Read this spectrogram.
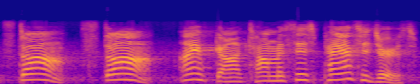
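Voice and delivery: high, urgent cry to stop; wailing call. A narrator's reading. Bertie calls after the departing train, wailing. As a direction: wail it out, pitched well up. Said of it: "wailed Bertie".

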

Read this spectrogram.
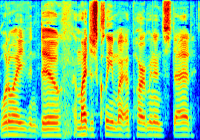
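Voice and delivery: ordinary talk

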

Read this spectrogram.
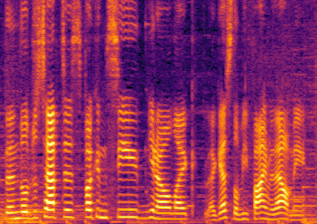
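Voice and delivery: ordinary delivery

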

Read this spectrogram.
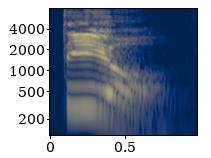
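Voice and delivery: loud shout across the game; calling out. Real, not acted. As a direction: yell "¡Tío!" to a friend. (grito fuerte de saludo)

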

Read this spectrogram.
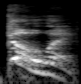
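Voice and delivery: loud, gruff-tempered ladybug shouting; loud story-time shout; grouchy shout. A narrator's reading. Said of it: "shouted the grouchy ladybug".

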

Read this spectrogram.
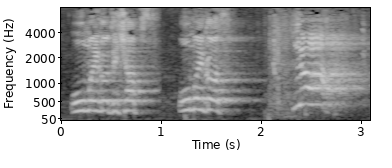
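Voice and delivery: high, loud, thrilled outburst; excited. Real, not acted. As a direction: cheer at the win. Balloon knot finally succeeds.

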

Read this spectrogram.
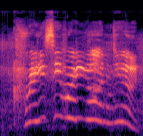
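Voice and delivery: high, loud, fast alarmed cry; high fast panicked outcry. Acted. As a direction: blurt it in panic. Rescued girl alarmed at plan.

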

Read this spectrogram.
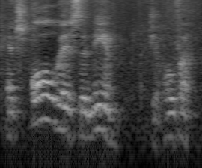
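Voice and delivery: ordinary talk

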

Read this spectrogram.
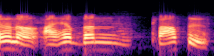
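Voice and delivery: ordinary talk

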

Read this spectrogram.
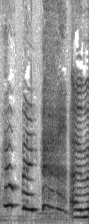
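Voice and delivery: high, crying plea; panicked cry for help. Retold or imitated. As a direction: wail it out in a panic. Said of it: "I was like".

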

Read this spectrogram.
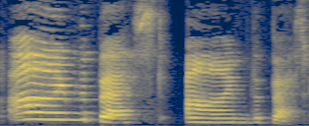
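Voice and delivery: chanting I'm the best, proud and slow; boastful eagle. Acted. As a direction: crow it out like a show-off eagle. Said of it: "he would say".

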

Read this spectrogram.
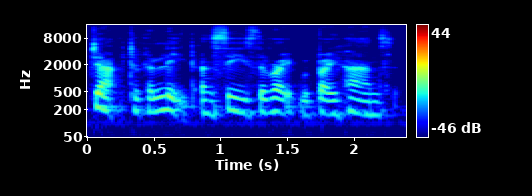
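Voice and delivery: ordinary delivery, nothing marked

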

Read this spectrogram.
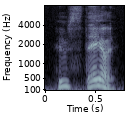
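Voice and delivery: cold challenge from inside; unfeeling. A narrator's reading. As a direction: ask it without any sympathy. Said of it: "the same unfeeling voice said".

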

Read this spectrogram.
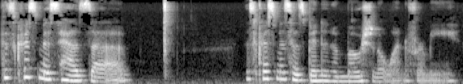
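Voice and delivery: real tears welling up as she pushes the words out; choked-up catch that breaks and fades to a hush; teary, choked up. Real, not acted. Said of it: "Now I'm getting teared up again".

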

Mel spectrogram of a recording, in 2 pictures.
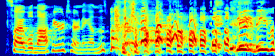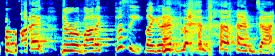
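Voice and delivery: laughing while protesting. Real, not acted. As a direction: crack up as you speak. Laughing at the clip.

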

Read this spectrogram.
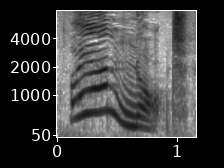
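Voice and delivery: high, indignant little tiger; indignant protest. A narrator's reading. Little tiger contradicting his teasing brother, indignant. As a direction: protest hotly in a small high voice.

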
